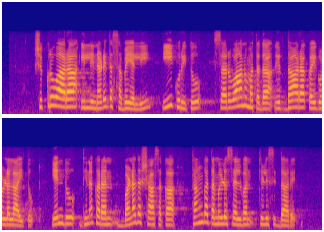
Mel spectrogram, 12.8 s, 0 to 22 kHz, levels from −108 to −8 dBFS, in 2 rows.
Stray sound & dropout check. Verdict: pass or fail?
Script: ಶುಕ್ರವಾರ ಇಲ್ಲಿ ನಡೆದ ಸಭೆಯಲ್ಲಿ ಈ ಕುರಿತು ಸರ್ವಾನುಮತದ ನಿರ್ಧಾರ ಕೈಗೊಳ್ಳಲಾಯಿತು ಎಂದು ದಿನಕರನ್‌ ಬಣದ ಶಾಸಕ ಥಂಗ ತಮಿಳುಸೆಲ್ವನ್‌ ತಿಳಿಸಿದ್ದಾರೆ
pass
